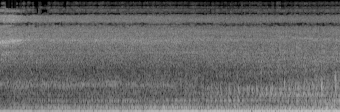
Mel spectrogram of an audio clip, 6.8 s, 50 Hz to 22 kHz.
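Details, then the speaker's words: Holden VR Clubsport 304 V8, dormant for years after a heavy front impact: running just after its first start, following an oil pump clean and Vaseline pack. A deep, even burble builds slightly in revs with no knocks or misses. Normal running. "there it is the first woman who knows how long the thing started and it sounds okay"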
